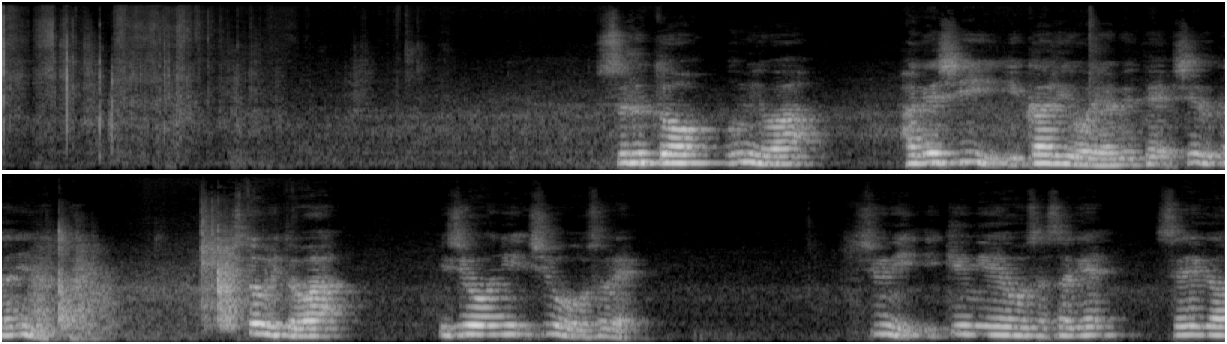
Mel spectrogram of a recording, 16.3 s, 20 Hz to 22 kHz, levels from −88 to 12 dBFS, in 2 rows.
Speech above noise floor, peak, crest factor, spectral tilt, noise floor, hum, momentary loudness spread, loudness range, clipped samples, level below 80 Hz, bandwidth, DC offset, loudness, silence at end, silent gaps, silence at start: 42 dB; -2 dBFS; 18 dB; -7 dB/octave; -59 dBFS; none; 23 LU; 8 LU; under 0.1%; -78 dBFS; 15 kHz; under 0.1%; -18 LUFS; 0 s; none; 0.3 s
